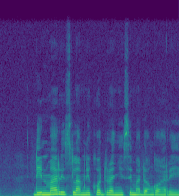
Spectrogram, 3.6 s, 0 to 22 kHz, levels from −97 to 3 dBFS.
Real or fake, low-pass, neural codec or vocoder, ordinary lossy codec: real; 19.8 kHz; none; none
